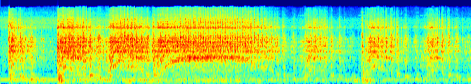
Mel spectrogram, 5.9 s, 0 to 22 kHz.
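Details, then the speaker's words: 3D-printed Open RC F1 car motor test via speed controller: sharp bursts of high buzzy whine and rattle rising and falling with motor speed; loud, possibly because the printed gears aren't clean, cause unconfirmed. "now let's try the motor which is which gives pretty loud maybe because the gears aren't to clean the printed"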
